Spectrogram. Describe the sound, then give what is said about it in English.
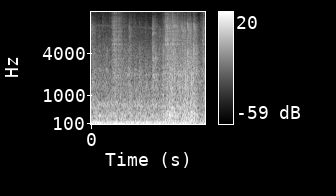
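Inside a moving city bus driving uphill and filling up with passengers, approaching the McAllister and Pierce stop for Alamo Square Park, a loud, steady engine drone with deep low rumble and a constant wash of road noise fills the space, with no voices. “Filling up as we head up the hill. Yeah. Yeah, we got on the bus and it was empty.”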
